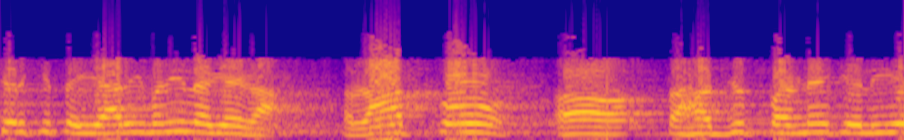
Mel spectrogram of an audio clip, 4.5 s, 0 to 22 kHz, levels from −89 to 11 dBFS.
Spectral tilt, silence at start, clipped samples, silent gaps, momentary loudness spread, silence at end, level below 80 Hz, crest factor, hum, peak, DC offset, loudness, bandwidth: -5.5 dB/octave; 0 s; 0.6%; none; 5 LU; 0 s; -36 dBFS; 8 dB; none; 0 dBFS; under 0.1%; -8 LUFS; 9.6 kHz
